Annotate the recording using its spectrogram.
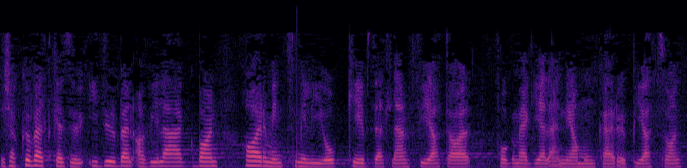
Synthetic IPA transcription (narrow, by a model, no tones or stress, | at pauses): eːʃɒkø̞vɛt̪kɛzøːʔid̪øːbɛnʔɒvilaːɡbɒn | hɒrmint̪smilːijoːkeːbzɛt̪lɛɱfijɒt̪ɒl | fo̞ɡmɛɡjɛlɛ̰nːiɒmuŋkɒɛɾø̰ːpijɒt̪so̞n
